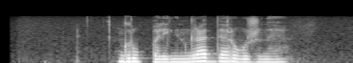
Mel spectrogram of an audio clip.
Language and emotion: Russian, neutral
